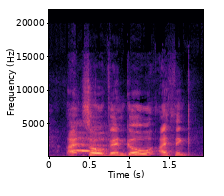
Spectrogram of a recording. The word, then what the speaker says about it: Van Gogh: Or Van Gogh, as you weird Brits pronounce it. Van Gogh, I like because...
